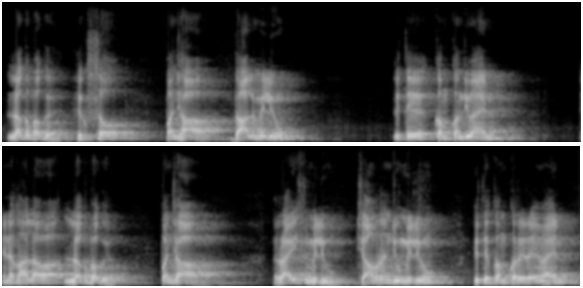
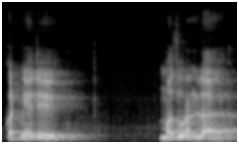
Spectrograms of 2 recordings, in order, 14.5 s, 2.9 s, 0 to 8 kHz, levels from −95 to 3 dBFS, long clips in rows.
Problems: echo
